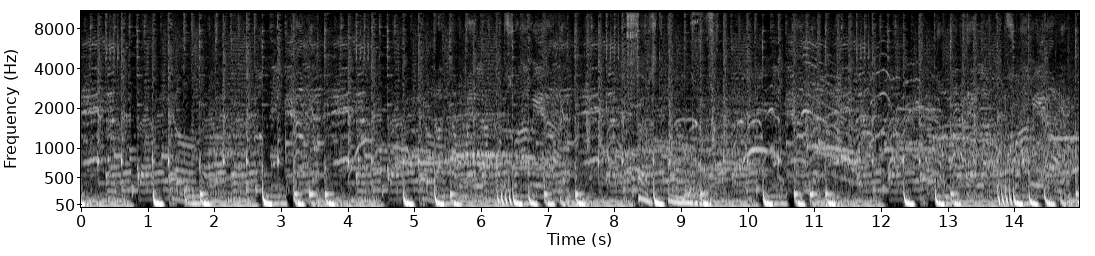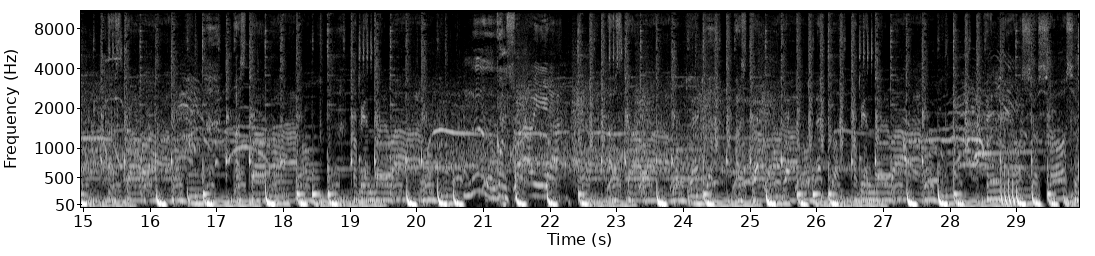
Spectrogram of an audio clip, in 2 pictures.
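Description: A reggaeton track plays loudly and continuously, driven by a steady, thumping bass beat with layered melody and sung vocals throughout.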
